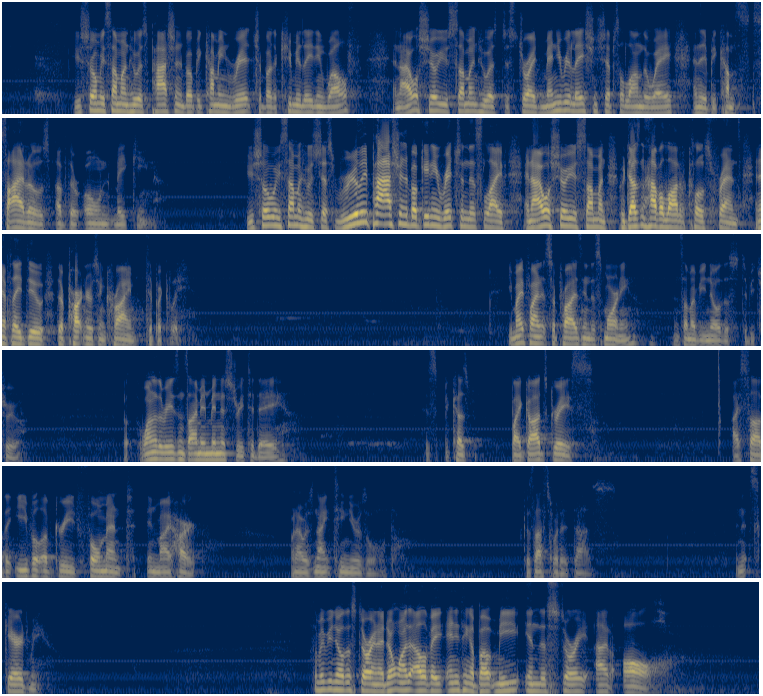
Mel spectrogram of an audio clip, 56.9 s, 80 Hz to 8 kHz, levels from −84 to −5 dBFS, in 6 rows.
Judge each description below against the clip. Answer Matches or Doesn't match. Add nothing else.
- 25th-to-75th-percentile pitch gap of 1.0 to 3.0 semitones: Doesn't match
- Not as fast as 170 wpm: Matches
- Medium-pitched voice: Doesn't match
